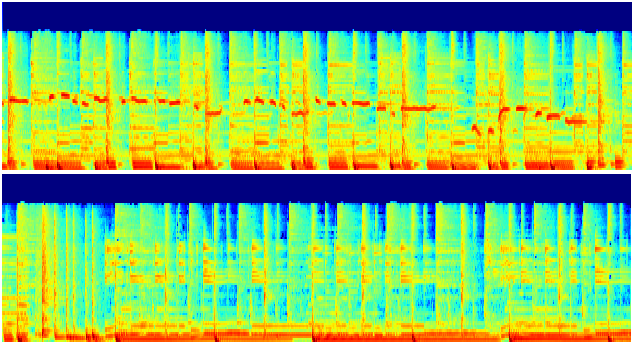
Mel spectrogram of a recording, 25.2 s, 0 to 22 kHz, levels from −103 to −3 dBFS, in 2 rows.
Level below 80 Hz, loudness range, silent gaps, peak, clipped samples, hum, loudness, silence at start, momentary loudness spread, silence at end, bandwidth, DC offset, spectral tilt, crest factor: -22 dBFS; 5 LU; none; 0 dBFS; under 0.1%; none; -15 LUFS; 0 s; 8 LU; 0 s; 11 kHz; under 0.1%; -5 dB/octave; 14 dB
